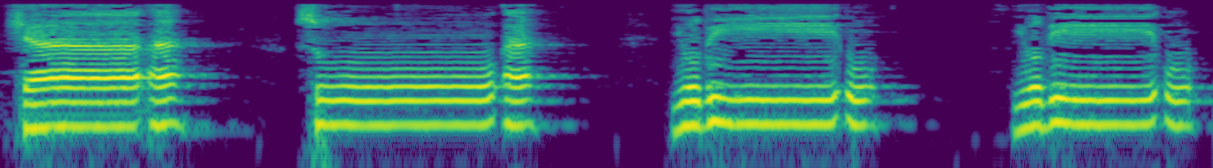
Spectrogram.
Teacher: Sebab memang harus dibaca lengkap empat harokat. Paling sedikitnya. · Term: mat muttasil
